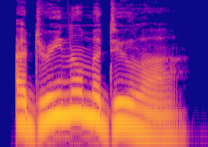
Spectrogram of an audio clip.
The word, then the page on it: adrenal medulla: American English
